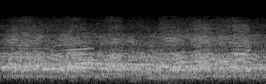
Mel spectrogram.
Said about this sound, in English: The White Helmets rescue team in Syria, using drills and their hands, saved an entire family, pulling them out of the rubble one by one, with a crowd of hundreds erupting in joy.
